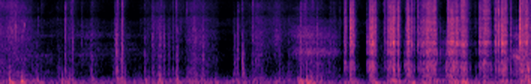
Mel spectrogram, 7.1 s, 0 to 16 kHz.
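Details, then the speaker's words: 2011 Mercedes-Benz R350 interior: irregular sharp creaks and scraping rubs in quick bursts as a loose trim panel is pressed, also heard over road bumps. "oh yeah i just love hearing that whenever i hit a bump in the road it makes me feel so luxurious and expensive makes me feel good about my purchase"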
